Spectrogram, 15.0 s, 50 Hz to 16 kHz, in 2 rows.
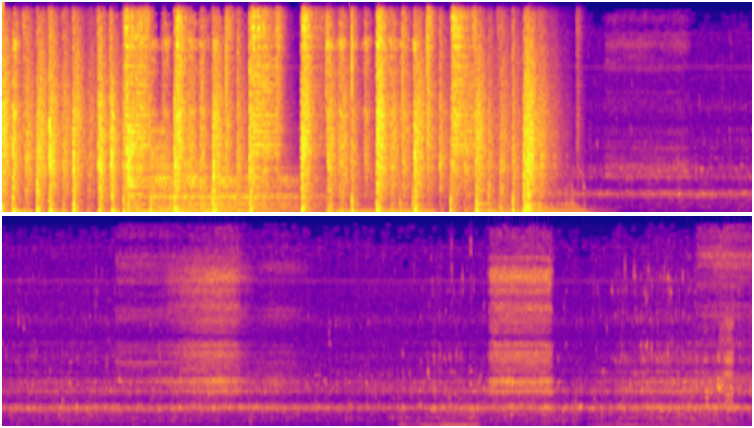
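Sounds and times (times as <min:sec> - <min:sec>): wavering low hum: 0:01.0 - 0:06.2
underwater hiss: 0:08.7 - 0:10.3, 0:12.3 - 0:13.1.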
